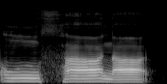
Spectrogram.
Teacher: یہ نون ساکن ہے، اس کے بعد سا ہے، اخفا ہوگا ، وانثانا نہیں، سا پہ کھڑی زبر، انسا نا، اللہم من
